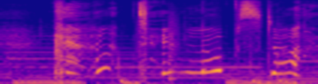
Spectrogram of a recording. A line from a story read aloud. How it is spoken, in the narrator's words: she'd said through painful chuckles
